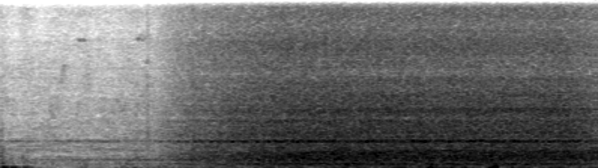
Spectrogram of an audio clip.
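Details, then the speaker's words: Boat, newly replaced fan, ignition key turned on with the engine not yet started: steady even whoosh of the small blower spinning up, smooth with no rattle or scrape; the new fan runs normally. "And you can already hear the fan running."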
